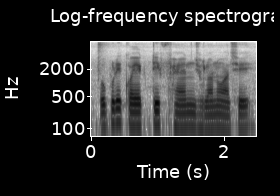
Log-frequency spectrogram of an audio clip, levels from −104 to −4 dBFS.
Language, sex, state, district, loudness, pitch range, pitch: Bengali, male, West Bengal, Alipurduar, -17 LUFS, 105-115 Hz, 110 Hz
